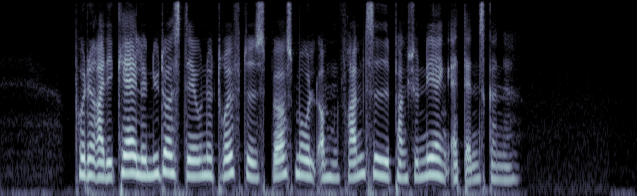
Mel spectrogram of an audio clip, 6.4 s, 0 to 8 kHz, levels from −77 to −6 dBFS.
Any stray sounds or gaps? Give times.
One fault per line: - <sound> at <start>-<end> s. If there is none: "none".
none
